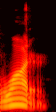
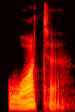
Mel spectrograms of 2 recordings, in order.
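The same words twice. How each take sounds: First: It is said in an American accent. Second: It is said in a British accent.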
